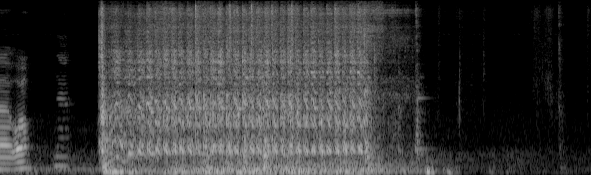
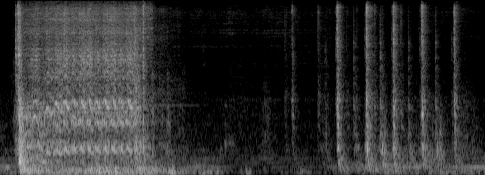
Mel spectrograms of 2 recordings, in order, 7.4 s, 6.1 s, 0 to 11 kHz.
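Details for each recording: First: 1966 International Harvester 1100A BG 241 pickup, first start after 24 years stored, new battery and points: engine catches, runs loud and steady a few seconds, stops, fires again; won't yet idle, owner suspects fuel next. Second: 1966 International Harvester 1100A pickup, BG 241 engine, entombed 24 years, new battery: starter cranks steadily about two seconds with no firing, then clicks; crank no start, no spark, points later replaced.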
